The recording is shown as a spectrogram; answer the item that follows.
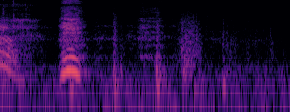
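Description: A man's short gasp about half a second in, then a few faint soft ticks.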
